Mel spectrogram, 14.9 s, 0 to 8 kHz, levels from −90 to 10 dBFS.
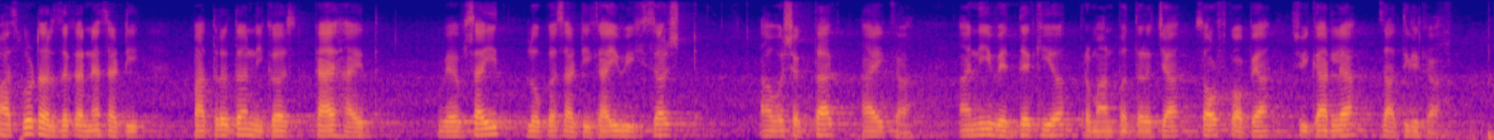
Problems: constant background noise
